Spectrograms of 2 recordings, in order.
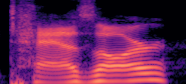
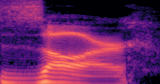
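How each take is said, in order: First: It is said with two syllables, ta-zar. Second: It is said with one syllable, zar. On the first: The speaker calls it wrong. "I always called the game Tazar. Um, not how you say it" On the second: The speaker calls it right. "It's Czar"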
